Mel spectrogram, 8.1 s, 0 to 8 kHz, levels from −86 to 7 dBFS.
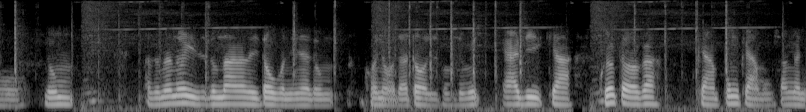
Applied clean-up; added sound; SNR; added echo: none; Bus + Computer keyboard; 17 dB; none.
